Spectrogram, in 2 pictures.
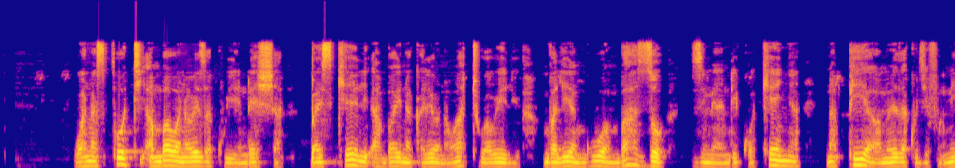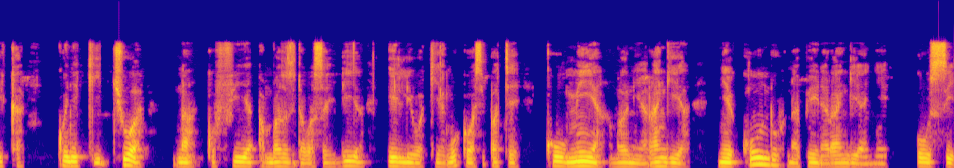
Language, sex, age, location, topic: Swahili, male, 18-24, Kisumu, education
